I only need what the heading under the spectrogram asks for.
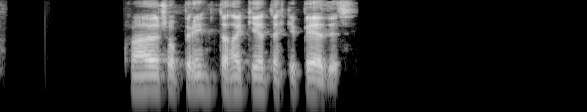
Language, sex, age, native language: Icelandic, male, 60-69, Icelandic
